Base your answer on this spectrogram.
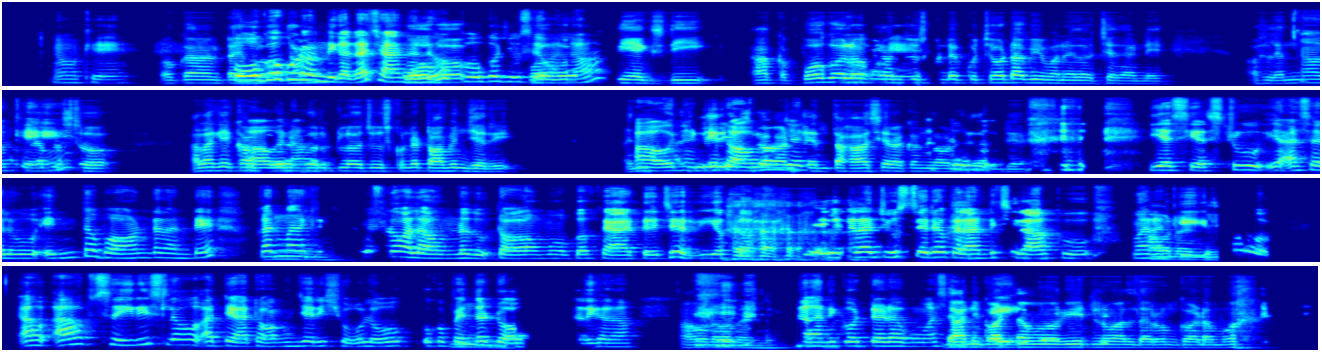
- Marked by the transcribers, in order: in English: "హిలేరియస్‌గా"; laugh; in English: "యెస్. యెస్. ట్రూ"; unintelligible speech; in English: "టామ్"; in English: "కాట్ జెర్రీ"; laugh; in English: "సో"; in English: "సీరీస్‌లో"; in English: "షో‌లో"; in English: "డాగ్"; chuckle; unintelligible speech
- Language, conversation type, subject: Telugu, podcast, చిన్నతనంలో మీరు చూసిన టెలివిజన్ కార్యక్రమం ఏది?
